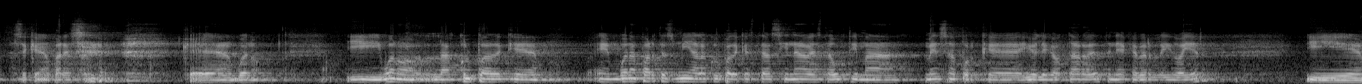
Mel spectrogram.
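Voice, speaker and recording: A man at medium pitch talks fairly slowly in a flat monotone at very even loudness, with long, frequent pauses, audible room echo and light background noise. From Bolivia. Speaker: poet. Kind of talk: poetry reading at a festival, after a casual joking intro. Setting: stage with audience. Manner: rhythmic, staccato listing of images in the poem. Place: hall. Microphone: camera far.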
